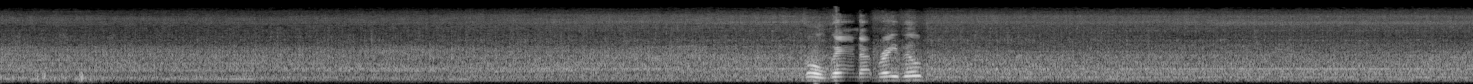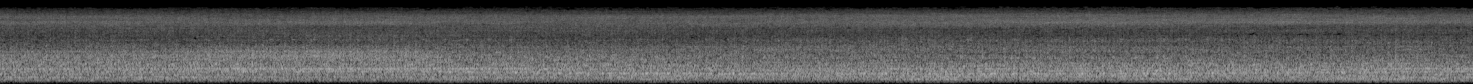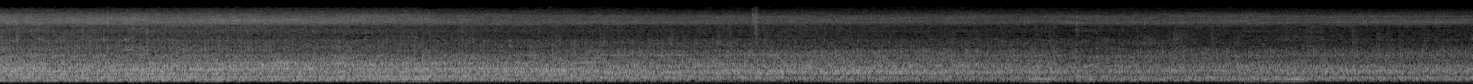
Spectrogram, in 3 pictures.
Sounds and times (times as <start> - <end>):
Truck: 0.0 - 44.1.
